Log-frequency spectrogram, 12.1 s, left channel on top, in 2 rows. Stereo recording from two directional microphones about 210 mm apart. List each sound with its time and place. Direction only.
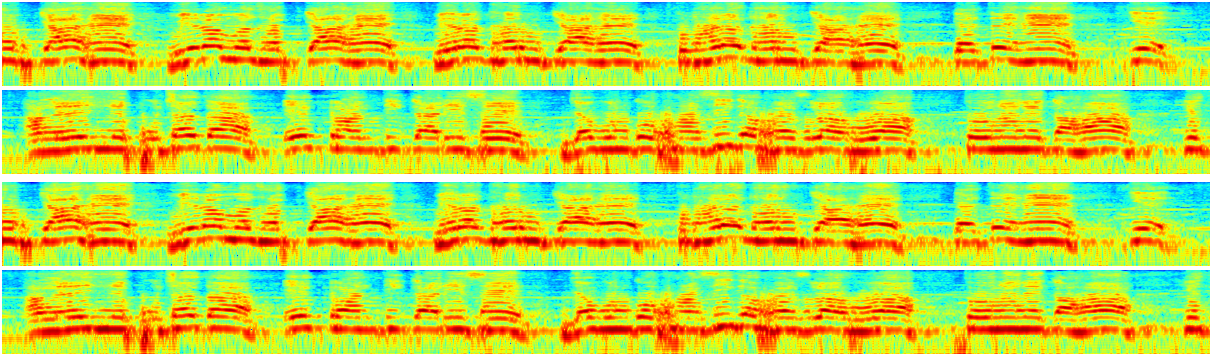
0.0 s a man's voice: 25° left (ahead or behind)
